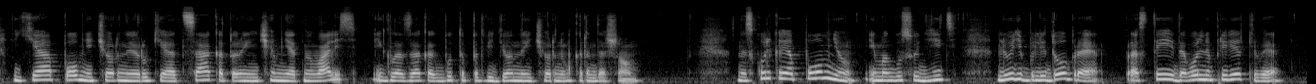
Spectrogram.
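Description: Somewhat breathy and dark, mellow in tone, a woman with a fairly low pitch speaks with ordinary pitch variation and very even loudness. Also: moderate pace. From Vorkuta, Komi Republic. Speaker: former resident sharing memories. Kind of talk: recorded personal reminiscence.

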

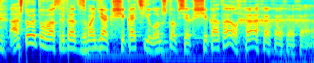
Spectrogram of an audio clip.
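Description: Speaking at a fairly quick pace with very wide pitch swings, a man with a medium pitch is heard over noticeable background noise. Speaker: podcaster. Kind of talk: casual chat.

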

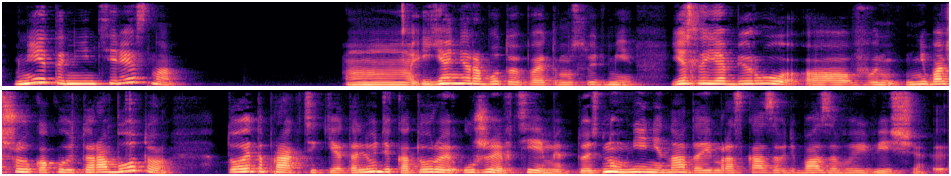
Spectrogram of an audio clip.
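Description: A woman's normal speaking voice, fairly high in pitch, with lively intonation at a moderate pace in a very clean recording over a silent background. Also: big swings in loudness. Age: 40s. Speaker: self-described witch and psychologist. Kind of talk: casual chat.

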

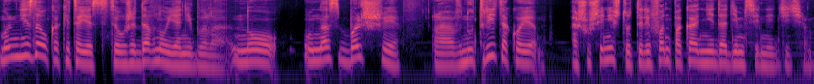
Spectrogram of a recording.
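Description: Fairly low female voice in a French accent, moderate pace and ordinary pitch variation, dry and close with no echo, very clean recording with a silent background. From southern France. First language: French (speaking Russian). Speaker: French immigrant mother. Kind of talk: interview. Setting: outdoors near yurt. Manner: halting.

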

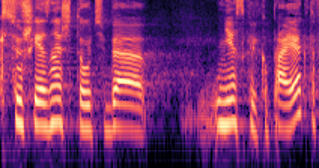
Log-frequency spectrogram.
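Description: A woman speaks at a moderate pace with ordinary pitch variation amid noticeable background noise. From Russia, Tomsk. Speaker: fashion journalist, podcast host. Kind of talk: interview.

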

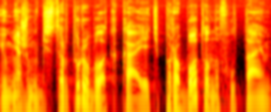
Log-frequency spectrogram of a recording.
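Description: The recording is very clean, with a silent background. A man speaks in a fairly low pitch with a dark, mellow tone. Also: dry, close sound with no echo. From Yekaterinburg, Russia. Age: 20s. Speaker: podcast co-host, data scientist. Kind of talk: casual chat.

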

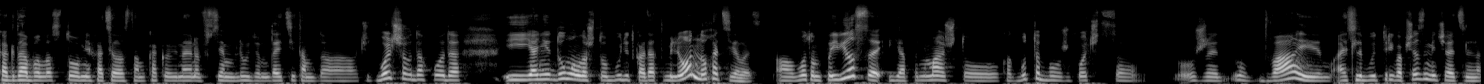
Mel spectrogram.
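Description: Her tone is dark and mellow, at a medium pitch, with big swings in loudness. This woman speaks at a moderate pace. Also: ordinary pitch variation. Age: 40s. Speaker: furniture business owner. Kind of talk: business consultation on stage.

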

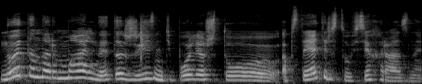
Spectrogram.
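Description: On a very clean recording with a silent background, a woman talks fairly slowly while her pitch swings very widely. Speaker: sewing blogger. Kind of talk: casual chat.

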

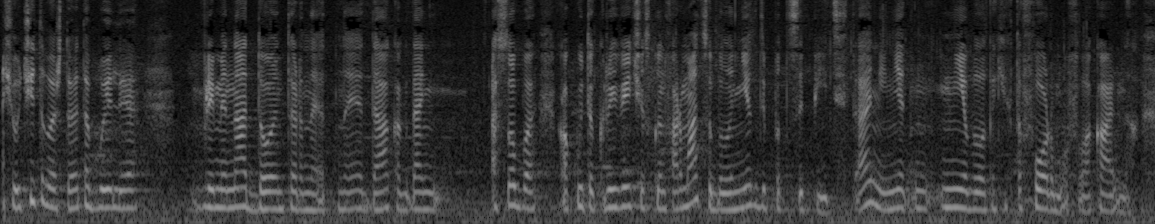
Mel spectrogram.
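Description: Intonation stays fairly even as the woman talks. Noticeable background noise mixes with audible room echo. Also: medium pitch for a woman, moderate pace. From northern Leningrad Oblast, Russia (Vyborg district). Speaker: comics artist and illustrator. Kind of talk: casual interview. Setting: outdoors in a courtyard.

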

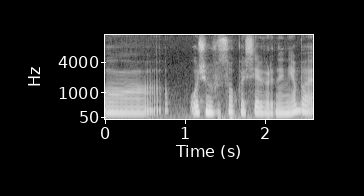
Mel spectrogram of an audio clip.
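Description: A woman with an ordinary speaking voice and medium pitch talks with ordinary pitch variation on a very clean recording with a silent background. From Komi Republic, Russia (Syktyvkar). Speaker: podcast guest. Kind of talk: casual chat.

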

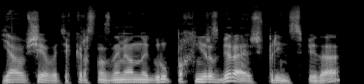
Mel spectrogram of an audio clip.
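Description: In a dry, close recording with no echo, a man uses an unremarkable speaking voice at a fairly low pitch with ordinary pitch variation. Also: very clean recording, silent background. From Perm region, Urals, Russia. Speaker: brand designer. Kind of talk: casual interview conversation.

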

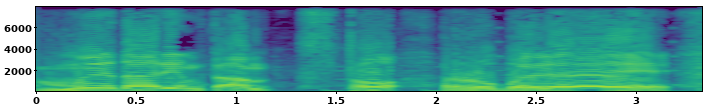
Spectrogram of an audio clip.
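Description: Music plays behind a man who speaks at a high pitch in a playful tone. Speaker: radio host. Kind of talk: casual banter on morning radio show. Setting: studio. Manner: playful, joking.

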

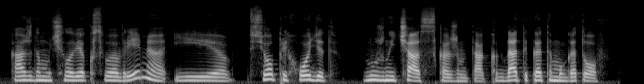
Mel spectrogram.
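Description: A plain, everyday voice at a moderate pace, with ordinary pitch variation, comes through a very clean recording with a silent background and a dry, close sound with no echo. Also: woman. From Urals, Russia (Pervouralsk near Yekaterinburg). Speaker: film director and photographer. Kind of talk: interview.

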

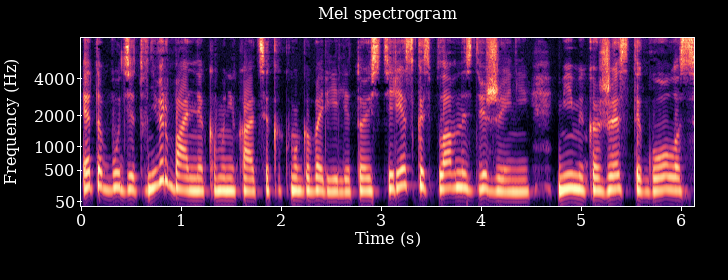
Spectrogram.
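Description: A woman talks at a moderate pace in an unremarkable speaking voice of medium pitch, recorded with a dry, close sound and no echo. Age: 30s. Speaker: stylist. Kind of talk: podcast interview. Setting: studio.

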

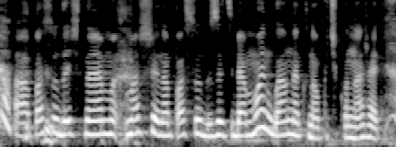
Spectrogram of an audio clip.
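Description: A woman's fairly high-pitched voice over noticeable background noise. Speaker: podcast host.

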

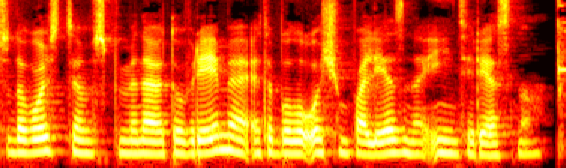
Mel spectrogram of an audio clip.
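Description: A woman speaks at a medium pitch. Her pace is very fast. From Moscow, Russia. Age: 30s. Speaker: podcaster and mother. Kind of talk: personal monologue.

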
